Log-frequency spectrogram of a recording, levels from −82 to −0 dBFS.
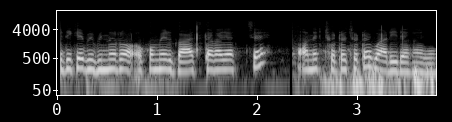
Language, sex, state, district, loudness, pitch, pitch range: Bengali, female, West Bengal, Jhargram, -18 LUFS, 225 Hz, 210-230 Hz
